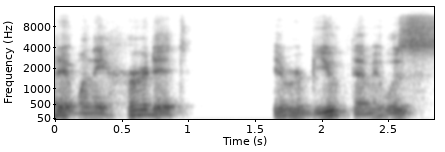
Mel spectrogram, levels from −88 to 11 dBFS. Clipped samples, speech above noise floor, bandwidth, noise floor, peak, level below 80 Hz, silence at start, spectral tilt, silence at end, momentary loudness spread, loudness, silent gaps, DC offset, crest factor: under 0.1%; 63 dB; 12.5 kHz; -88 dBFS; -8 dBFS; -66 dBFS; 0 s; -4.5 dB/octave; 0 s; 8 LU; -26 LUFS; none; under 0.1%; 16 dB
